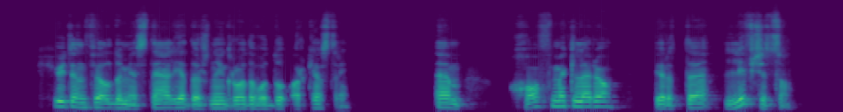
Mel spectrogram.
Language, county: Lithuanian, Klaipėda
